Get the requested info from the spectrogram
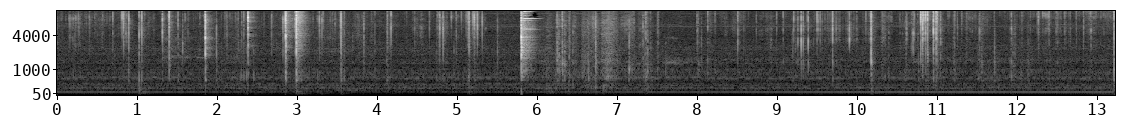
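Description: Plastic adhesive tape being peeled off the data-cable connector on the back of a laptop LCD panel, crackling and tearing in short irregular bursts, with one sharp click about six seconds in.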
